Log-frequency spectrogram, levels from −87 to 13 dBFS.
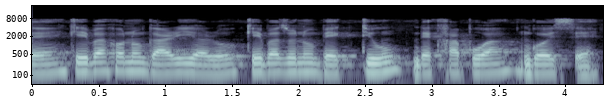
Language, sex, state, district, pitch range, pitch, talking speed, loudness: Assamese, male, Assam, Sonitpur, 115-130 Hz, 120 Hz, 125 wpm, -15 LUFS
